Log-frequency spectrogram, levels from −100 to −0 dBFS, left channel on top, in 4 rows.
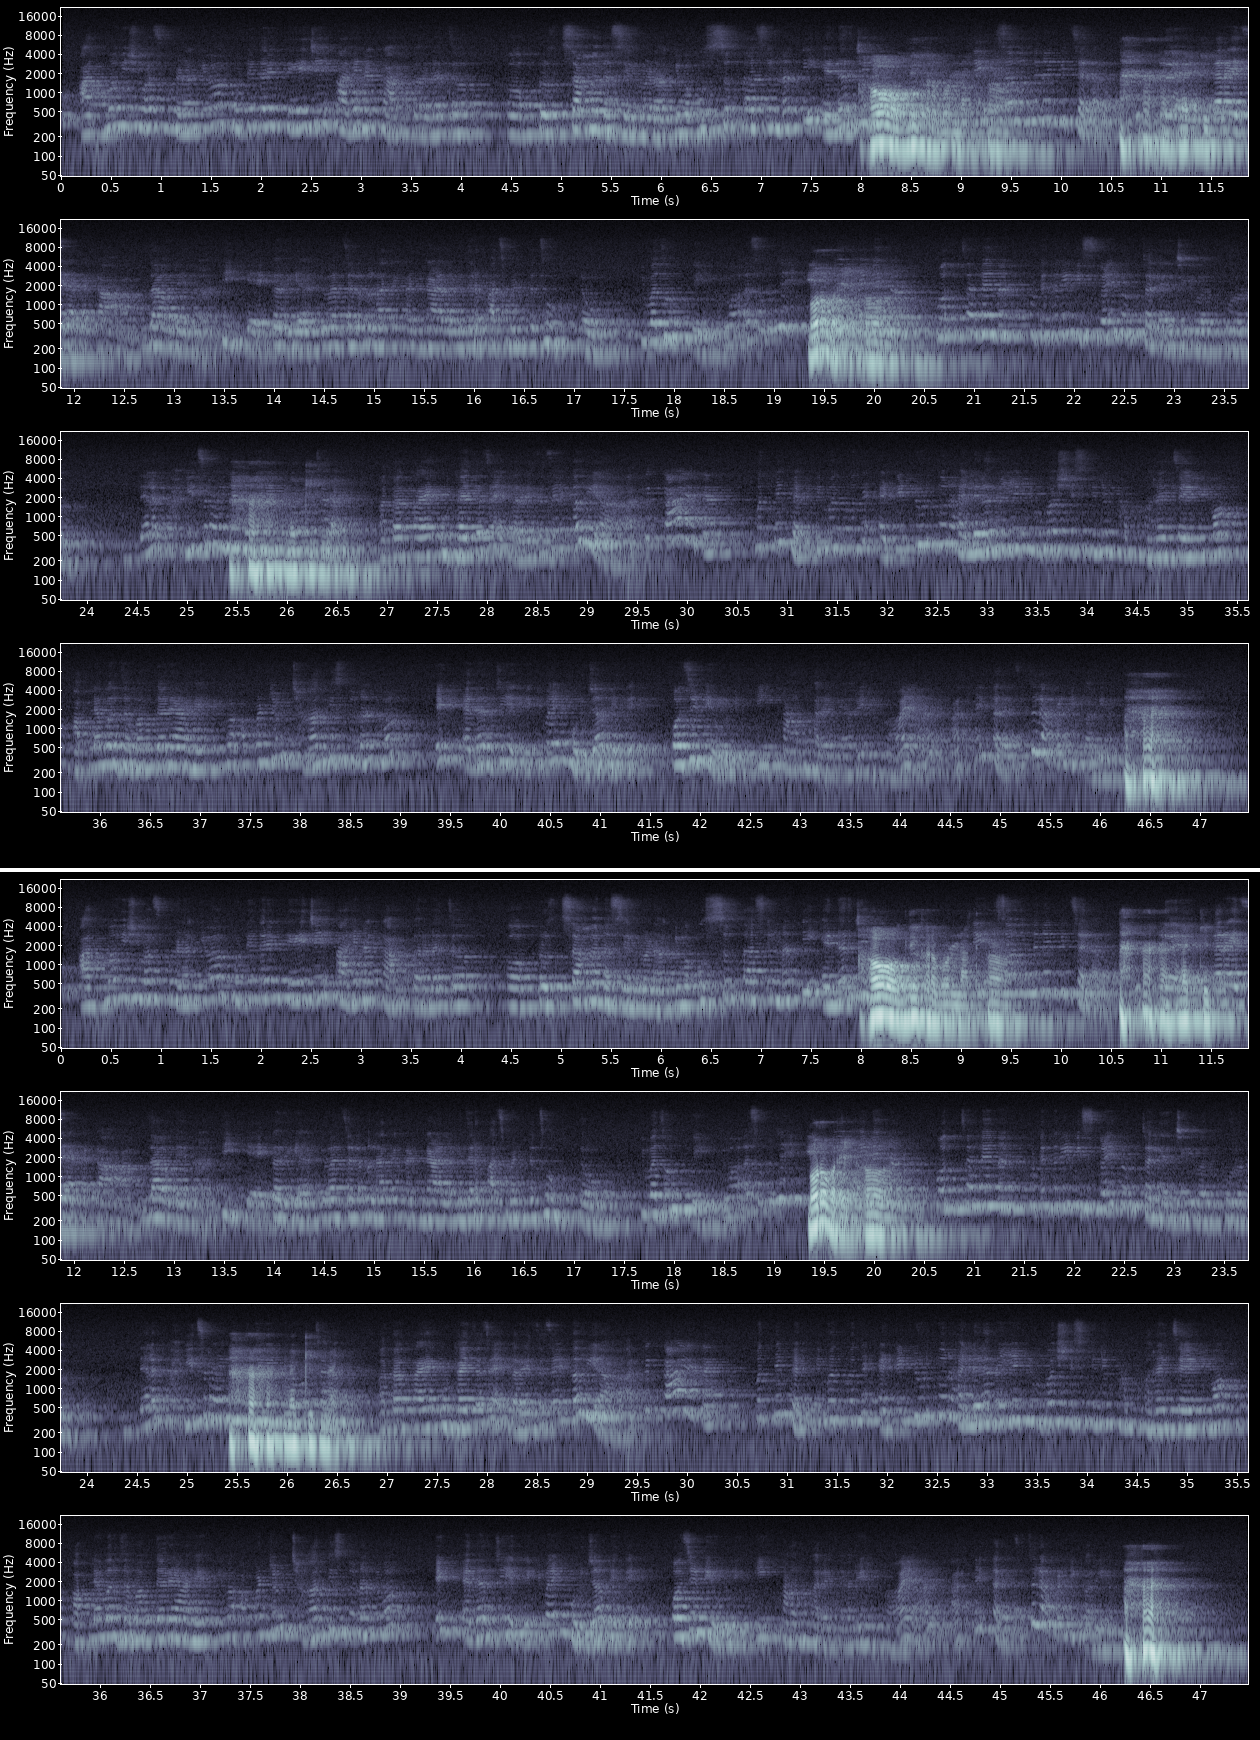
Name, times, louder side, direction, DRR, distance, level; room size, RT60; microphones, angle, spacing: voice 1, 0.2-4.1 4.4-8.6 9.1-17.3 17.7-20.3 20.6-23.8 24.3-26.5 26.9-29.5 29.8-30.3 30.7-35.4 35.7-39.0 39.4-41.4 41.7-46.1, equal, 45° right, -3 dB, 1.8 m, -42 dB
voice 2, 8.1-9.5 10.6-11.3 19.3-20.2 25.4-26.5 46.2-46.6, right 5 dB, 80° right, 6 dB, 0.4 m, -26 dB
6.6 x 6.2 x 5.4 m, 1.5 s
head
